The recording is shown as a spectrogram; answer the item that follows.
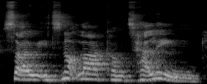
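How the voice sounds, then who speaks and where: A tired woman video blogger chatting casually and ramblingly to her viewers, pausing often and repeating pet endearments. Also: mid-range voice, lively intonation. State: mentally tired, drained. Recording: echoey, roomy sound.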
